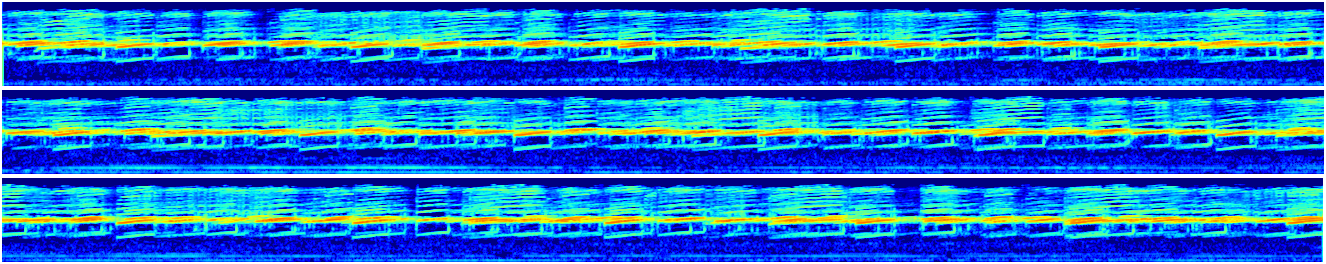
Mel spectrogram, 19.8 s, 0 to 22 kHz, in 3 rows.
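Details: At dusk on 18 May 2020 in West Chezzetcook, Nova Scotia, northern spring peepers fill the salt marsh wetland with a steady shrill chorus of short rising whistles, densely overlapping and unchanging throughout, a soft low hum underneath.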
